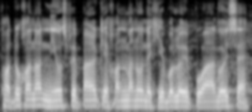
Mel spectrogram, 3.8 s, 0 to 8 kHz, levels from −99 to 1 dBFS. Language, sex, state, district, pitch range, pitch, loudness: Assamese, male, Assam, Sonitpur, 105-115 Hz, 110 Hz, -18 LUFS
